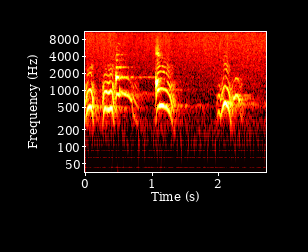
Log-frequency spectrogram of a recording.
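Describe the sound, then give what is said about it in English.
A northern hawk owl calls: a quick burst of arching, harmonic-rich hoots, then two single falling notes spaced about a second apart, fairly loud against a quiet background with no voices. “Northern hawk owls hunt by sight in broad daylight.”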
